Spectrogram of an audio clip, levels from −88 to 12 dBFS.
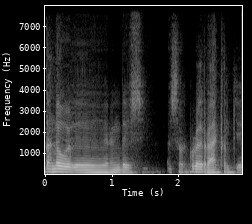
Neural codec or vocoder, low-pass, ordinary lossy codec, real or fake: codec, 16 kHz, 0.5 kbps, X-Codec, HuBERT features, trained on general audio; none; none; fake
